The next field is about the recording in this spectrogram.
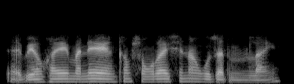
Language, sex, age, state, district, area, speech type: Bodo, male, 30-45, Assam, Udalguri, urban, conversation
